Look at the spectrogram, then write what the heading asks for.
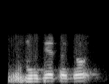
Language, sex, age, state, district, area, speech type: Hindi, male, 18-30, Rajasthan, Jodhpur, urban, conversation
